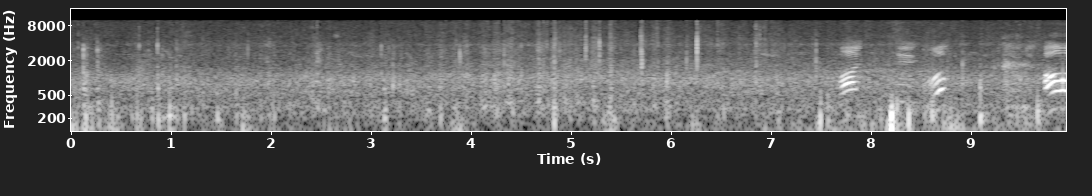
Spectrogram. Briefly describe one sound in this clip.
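Horse hooves thud on soft ground.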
